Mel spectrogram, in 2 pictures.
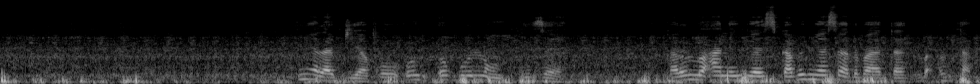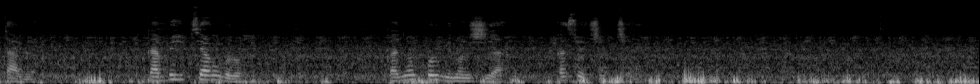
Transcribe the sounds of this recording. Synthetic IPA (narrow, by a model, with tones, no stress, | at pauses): ɲɛ˦la˨bi˨a˨ko˦o˦bo˦lʊ˦˨ŋ̩˦za˦ja˨ | ka˨dɨ˦la˦ʔa˦nɨ˦ɲɛ˦ka˨bɨ˦ɲ˦ɛ˦sa˦˨dɨ˨ba˨˦ | ta˨bta˨blɨ˨ | ka˨bɪ˦hɪ˦pi˦ɛ˦ŋ˦ɡʊ˨lo˨ | ka˨ɲɪ˦ŋkʊ˦ɾwi˨no˨ʒi˨a˨ | ka˦so˦t͡ʃi˨bt͡ʃɛ˨nɨ˨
